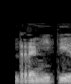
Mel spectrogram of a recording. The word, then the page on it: remitir: espagnol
